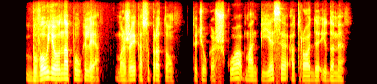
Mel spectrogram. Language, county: Lithuanian, Klaipėda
